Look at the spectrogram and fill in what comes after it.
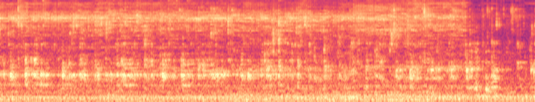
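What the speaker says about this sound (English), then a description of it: "we're going to drain it all out through the hot water tap" Water runs out of the hot water tap of a DeLonghi Magnifica Cappuccino S espresso machine in a steady, faint trickle and splash, with no talking.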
